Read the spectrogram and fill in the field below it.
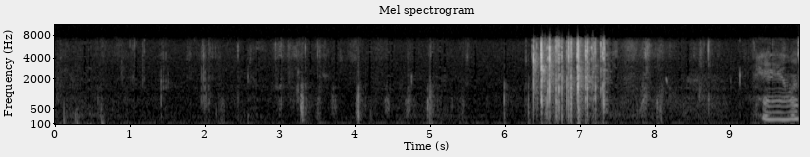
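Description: Tarot cards being shuffled: soft scattered flicks and rustles, then a dense riffling burst near the end, with someone talking quietly in between.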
